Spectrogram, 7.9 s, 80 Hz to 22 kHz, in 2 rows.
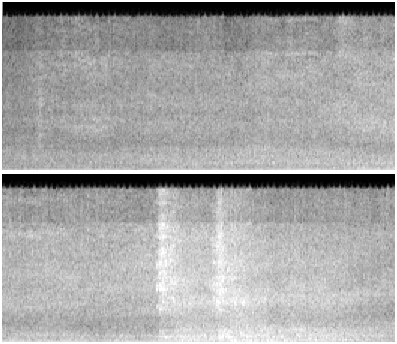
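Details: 1977 Chevy Nova Concours V8 after replacing a smashed, leaking carburetor-to-intake gasket, new plugs, wires, cap and rotor, and carb adjustment: even low burble holding steady idle, no hiss or hunting; normal idle.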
